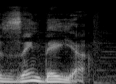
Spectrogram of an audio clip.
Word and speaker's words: Zendaya: Queria dizer que, infelizmente, para o meu desespero, ela deu uma entrevista dizendo que a pronúncia do nome dela é Zendaya.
